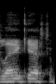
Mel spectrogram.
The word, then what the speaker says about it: Lancaster: It looks like Lancaster, but it's Lancaster.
